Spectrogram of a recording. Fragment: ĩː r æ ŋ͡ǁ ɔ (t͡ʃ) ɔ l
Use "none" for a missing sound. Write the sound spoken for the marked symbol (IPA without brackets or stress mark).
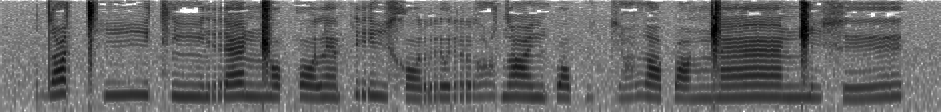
k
